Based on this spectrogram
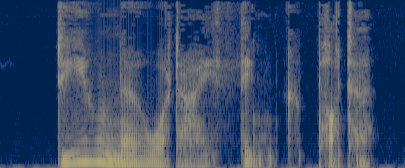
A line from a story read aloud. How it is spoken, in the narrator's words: said Snape very quietly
